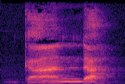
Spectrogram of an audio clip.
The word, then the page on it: Ganda: Shona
